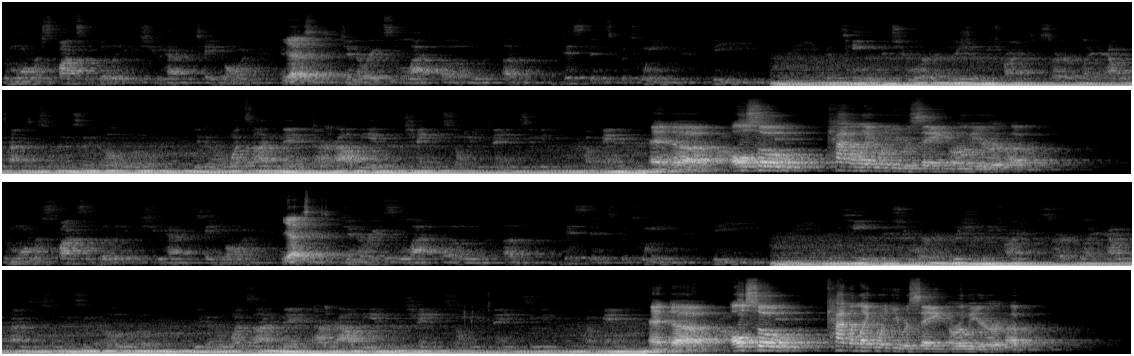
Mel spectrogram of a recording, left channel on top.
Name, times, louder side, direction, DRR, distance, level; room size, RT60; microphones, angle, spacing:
voice 1, 0.0-2.5 2.8-6.7 7.1-19.2, left 1 dB, 50° left, -2 dB, 0.6 m, -39 dB
sound 1, 7.7-17.7, equal, ahead, 0.3 m, -22 dB
voice 2, 17.8-18.3 18.6-19.2 19.6-21.5, right 3 dB, 80° right, 1 dB, 0.4 m, -21 dB
3.1 x 2.0 x 3.1 m, 1.4 s
head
